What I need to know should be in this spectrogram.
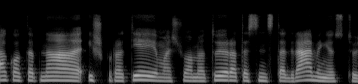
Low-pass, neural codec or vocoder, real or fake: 10.8 kHz; codec, 24 kHz, 0.9 kbps, WavTokenizer, large speech release; fake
